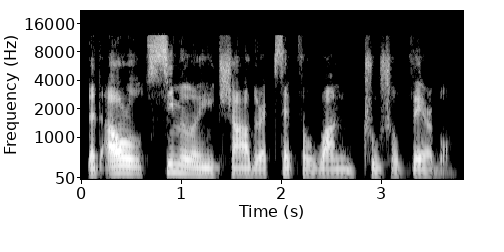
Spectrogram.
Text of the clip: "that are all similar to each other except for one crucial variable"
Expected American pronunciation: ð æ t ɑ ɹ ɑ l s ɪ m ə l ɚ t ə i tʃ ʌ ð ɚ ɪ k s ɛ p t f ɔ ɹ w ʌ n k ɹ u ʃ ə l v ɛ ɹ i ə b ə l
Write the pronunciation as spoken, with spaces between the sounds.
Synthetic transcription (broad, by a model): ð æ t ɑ w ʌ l s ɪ m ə l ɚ i tʃ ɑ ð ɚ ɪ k s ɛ t f ɔ ɹ w ʌ n k ɹ u ʃ ə l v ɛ ɹ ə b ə l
